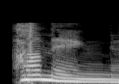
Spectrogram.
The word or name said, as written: humming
